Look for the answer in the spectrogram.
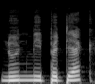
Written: nunmip'teg

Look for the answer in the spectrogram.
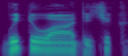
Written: witua'tijig

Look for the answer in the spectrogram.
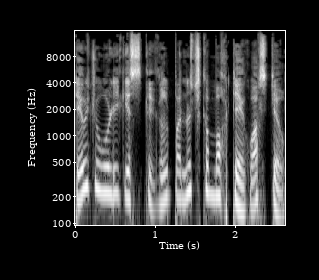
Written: nujgmoqteg

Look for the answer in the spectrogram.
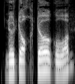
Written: nutoqto'guom

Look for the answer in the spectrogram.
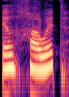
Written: elqawet

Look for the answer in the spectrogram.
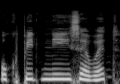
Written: ugpitni'sewet

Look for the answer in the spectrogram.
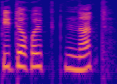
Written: pito'qiptnat

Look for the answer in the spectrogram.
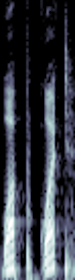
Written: wapgwat

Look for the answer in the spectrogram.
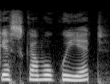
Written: gesgamugwiet

